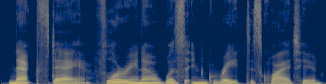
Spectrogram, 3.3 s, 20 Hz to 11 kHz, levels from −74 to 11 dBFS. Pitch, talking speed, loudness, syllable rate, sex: 205 Hz, 130 wpm, -17 LUFS, 3.9 syllables/s, female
